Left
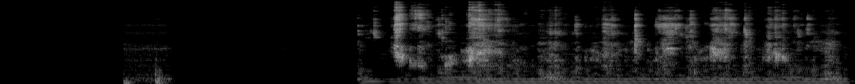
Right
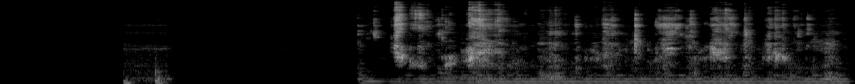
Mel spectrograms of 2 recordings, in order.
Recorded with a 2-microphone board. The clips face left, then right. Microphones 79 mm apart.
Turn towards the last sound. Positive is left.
turn(degrees=10)  # may be behind; listen again after turning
